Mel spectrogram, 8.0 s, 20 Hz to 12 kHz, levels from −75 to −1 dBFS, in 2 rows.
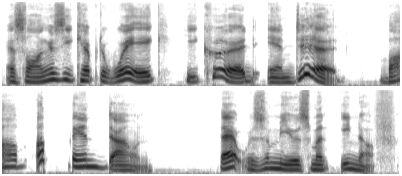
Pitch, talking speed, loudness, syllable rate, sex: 175 Hz, 135 wpm, -19 LUFS, 3.8 syllables/s, female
